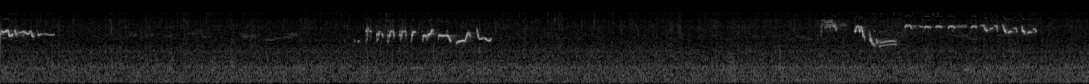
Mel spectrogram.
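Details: European robin song: three separate high, thin, tumbling phrases, the first one brief, the middle one a rapid trill, and the last one sliding down and then holding high, with long quiet pauses between them over a soft hiss.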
